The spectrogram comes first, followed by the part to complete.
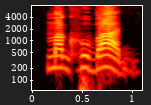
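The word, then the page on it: maghubad: Filipino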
